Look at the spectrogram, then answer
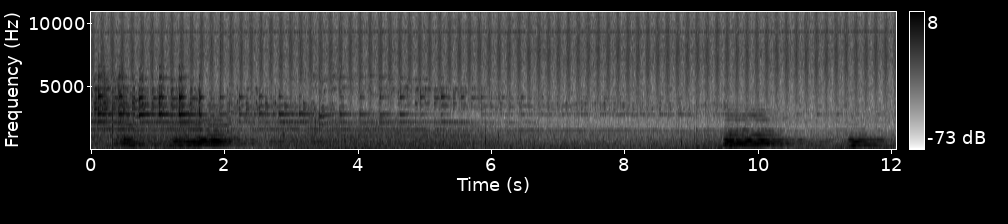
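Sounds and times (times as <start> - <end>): railroad crossing bell ringing: 0.0 - 9.6
low rumble: 0.0 - 9.8
locomotive air horn blasts: 0.3 - 2.5, 9.5 - 10.7, 11.3 - 12.0.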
